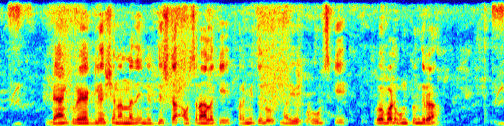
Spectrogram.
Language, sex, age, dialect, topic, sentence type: Telugu, male, 46-50, Telangana, banking, statement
